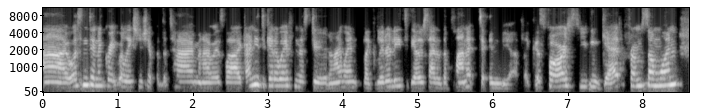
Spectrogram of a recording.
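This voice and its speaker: Talking at a very fast pace with a Northern Irish accent, a woman uses a fairly high pitch with ordinary variation and big swings in loudness, in a dry, close sound with no echo. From Northern Ireland. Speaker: fitness business coach. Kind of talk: team call talk.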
